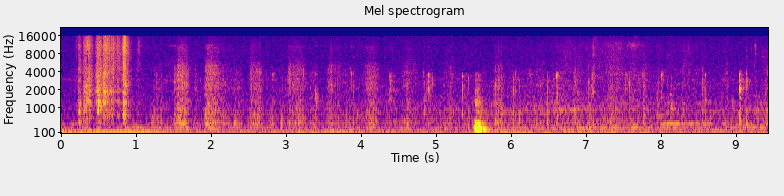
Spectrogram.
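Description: A bite into a dry chocolate wafer, with a crisp crunch just after the start, followed by chewing with soft crunches. About halfway through, a short low throaty sound falls in pitch and is the loudest moment.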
